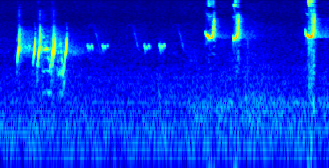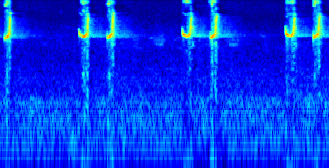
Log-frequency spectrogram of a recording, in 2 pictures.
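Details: Hunting call of a quail: a quick burst of chirps, then steady high paired notes with a ringing metallic edge, repeated roughly every second with nothing else audible.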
